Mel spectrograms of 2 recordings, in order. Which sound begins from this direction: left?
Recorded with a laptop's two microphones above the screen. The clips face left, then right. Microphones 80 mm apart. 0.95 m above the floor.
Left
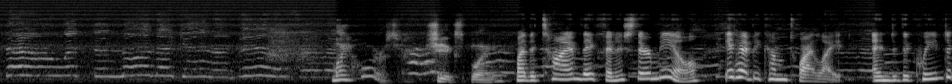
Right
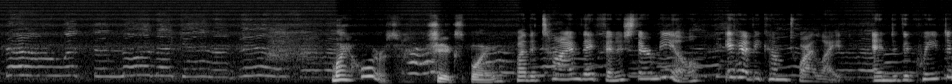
A woman speaking, at 5.2 s.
